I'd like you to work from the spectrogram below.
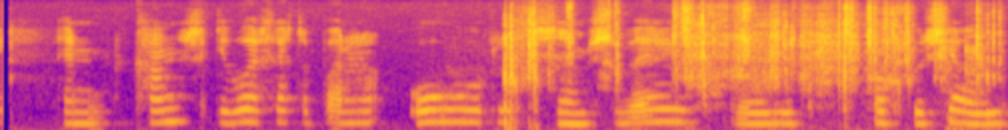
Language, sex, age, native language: Icelandic, female, 11, Icelandic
